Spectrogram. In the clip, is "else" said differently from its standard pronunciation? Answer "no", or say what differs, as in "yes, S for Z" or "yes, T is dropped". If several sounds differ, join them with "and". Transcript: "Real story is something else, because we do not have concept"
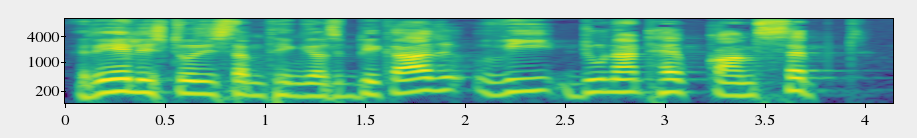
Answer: no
